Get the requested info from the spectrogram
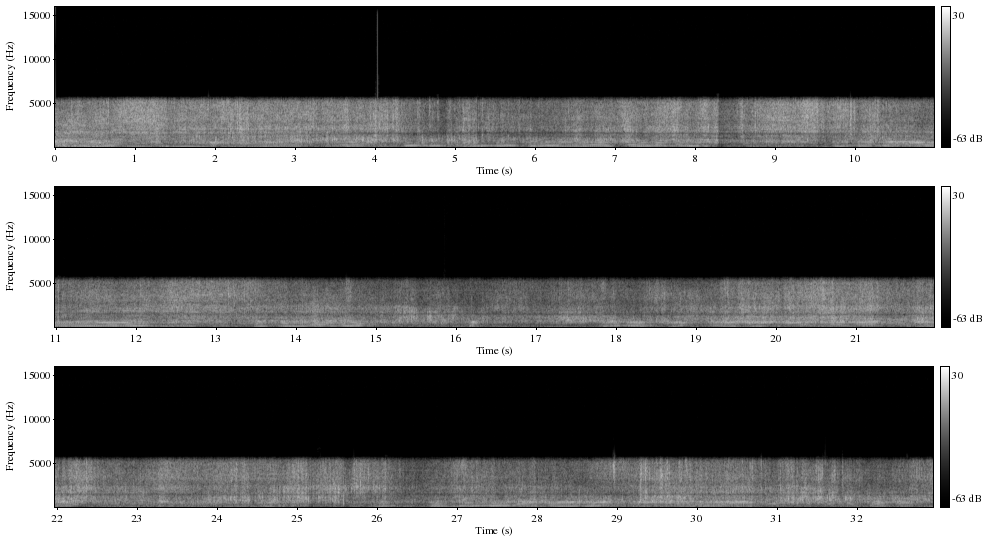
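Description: Fiat Cinquecento engine revving hard and falling repeatedly as the car accelerates, brakes and turns through a tight cone course, with some tyre squeal.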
